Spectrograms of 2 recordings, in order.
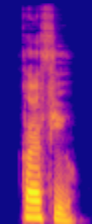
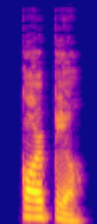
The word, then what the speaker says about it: curfew: Some Tagalog speakers would pronounce the word as corpio. Corpio. Corpio. Or carpio. Carpio. Carpio.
